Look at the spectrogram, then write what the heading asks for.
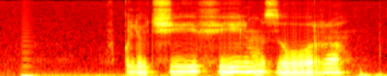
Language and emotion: Russian, sad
